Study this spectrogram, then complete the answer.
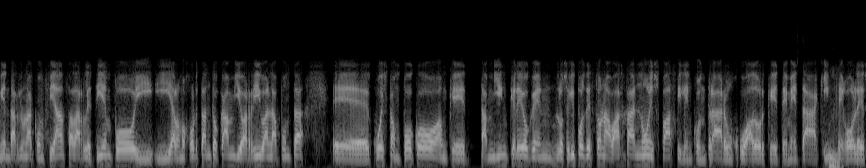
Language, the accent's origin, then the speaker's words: Spanish; Salamanca, Castile and León, Spain; y como sabes que yo soy de Salamanca, sí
